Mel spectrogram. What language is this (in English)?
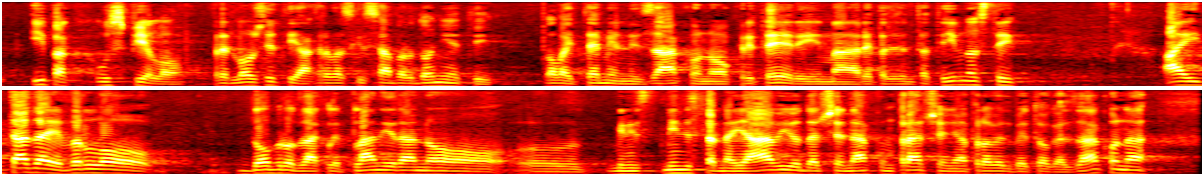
Croatian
